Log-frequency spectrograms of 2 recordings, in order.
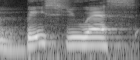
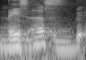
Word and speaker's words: Baseus: So this is the Base US. How do you pronounce that brand? Baseus.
